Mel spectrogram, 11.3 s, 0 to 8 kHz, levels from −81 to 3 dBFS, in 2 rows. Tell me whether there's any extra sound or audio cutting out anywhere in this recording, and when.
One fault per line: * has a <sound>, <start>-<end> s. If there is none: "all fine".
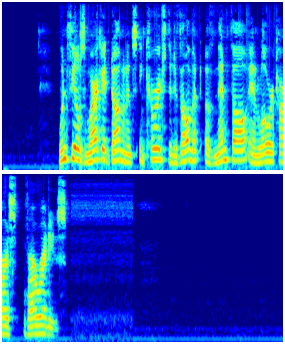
all fine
